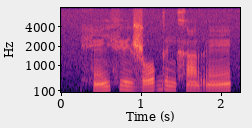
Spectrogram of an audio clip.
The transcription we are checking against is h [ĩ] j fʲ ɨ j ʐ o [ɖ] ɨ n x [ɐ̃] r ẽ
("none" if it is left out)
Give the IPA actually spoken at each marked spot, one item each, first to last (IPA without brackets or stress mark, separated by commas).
ẽ, ɡ, ã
